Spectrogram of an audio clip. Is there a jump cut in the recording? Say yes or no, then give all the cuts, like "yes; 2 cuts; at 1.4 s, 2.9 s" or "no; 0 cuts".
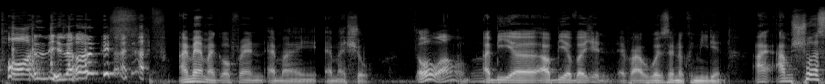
yes; 2 cuts; at 1.6 s, 7.4 s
